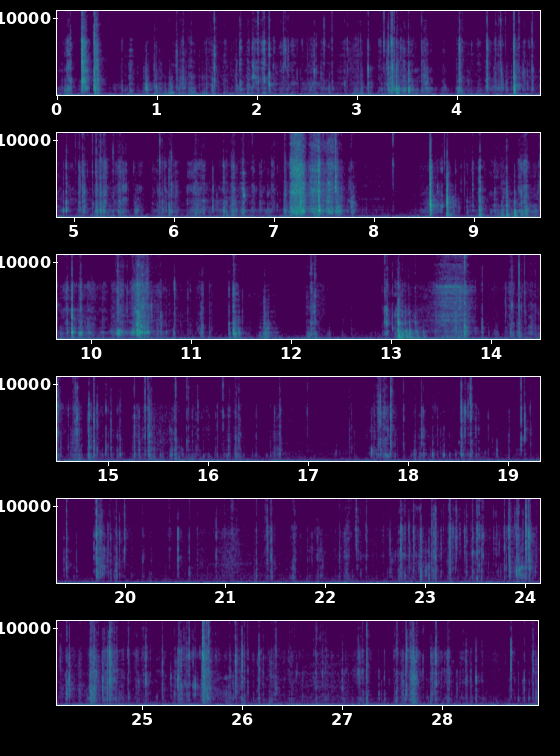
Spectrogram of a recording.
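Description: A cardboard toy box is opened and the clear plastic bag of parts inside is handled, crinkling and crackling continuously. The crinkles are louder about seven and thirteen seconds in.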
